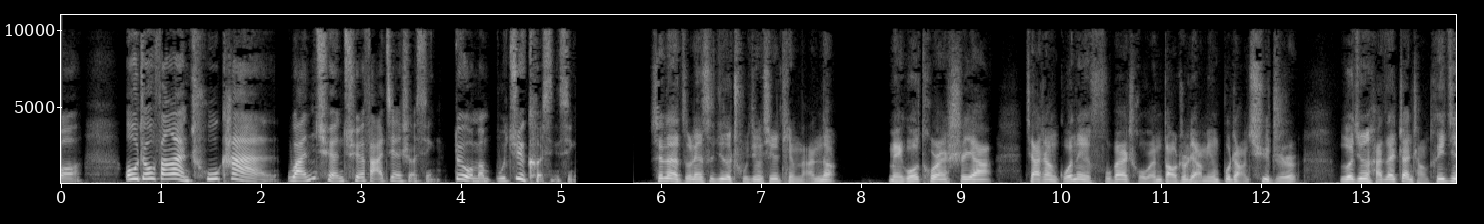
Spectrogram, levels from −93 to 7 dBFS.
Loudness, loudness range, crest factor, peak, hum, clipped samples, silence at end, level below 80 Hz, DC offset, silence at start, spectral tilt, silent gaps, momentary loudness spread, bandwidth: -22 LUFS; 4 LU; 18 dB; -4 dBFS; none; under 0.1%; 0 s; -52 dBFS; under 0.1%; 0 s; -5 dB/octave; 5.66-5.71 s; 10 LU; 10.5 kHz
